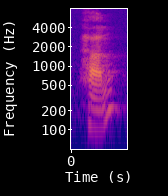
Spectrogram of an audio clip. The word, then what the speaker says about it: 含: This character is pronounced second tone, han, and means to hold something in the mouth.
